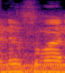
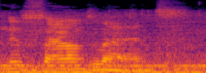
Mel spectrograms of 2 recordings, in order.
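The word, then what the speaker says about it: Newfoundland: now a scoff as a dance and a new Finland a blue star as a beer and it's pronounced New Finland not New Foundland or New Finland New Finland is the oldest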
